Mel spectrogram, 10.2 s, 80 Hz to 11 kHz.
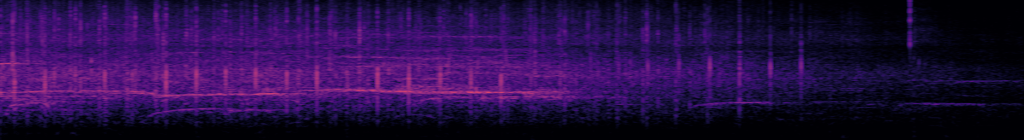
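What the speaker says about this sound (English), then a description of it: "please give a round of applause to the faculty honorary recipients" Graduation audience at a 2017 high school ceremony applauding steadily, a dense wash of clapping that slowly fades toward the end, with a few cheers and whistles above it.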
